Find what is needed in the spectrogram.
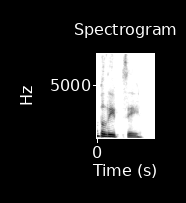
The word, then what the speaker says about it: Belizzi: Karina Belizzi. That would Belizzi. Be the, in Italy. – Okay. – Here in the States, we butcher it a bit. It's Karina Bell, like to ring a bell. Izzy? – Okay.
